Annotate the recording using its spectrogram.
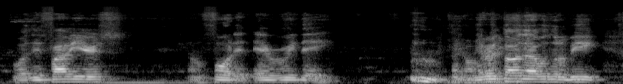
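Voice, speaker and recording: A man with a Spanish accent speaks at a moderate pace, fairly low in pitch with ordinary pitch variation and long, frequent pauses, amid audible room echo. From Panama. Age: 30s. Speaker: prison inmate, channel creator. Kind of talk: casual chat.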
